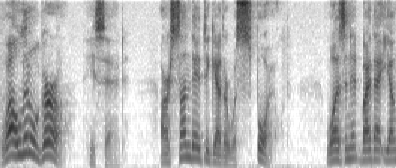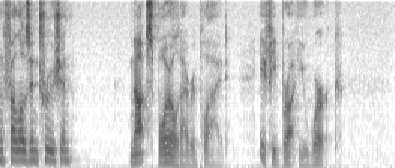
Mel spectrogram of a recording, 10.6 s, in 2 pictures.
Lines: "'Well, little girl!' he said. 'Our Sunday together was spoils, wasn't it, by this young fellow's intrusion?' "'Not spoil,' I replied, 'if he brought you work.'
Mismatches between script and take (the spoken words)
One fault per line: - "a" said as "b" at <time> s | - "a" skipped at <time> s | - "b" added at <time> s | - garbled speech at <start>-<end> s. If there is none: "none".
- "spoils" said as "spoiled" at 3.2 s
- "this" said as "that" at 5.0 s
- "spoil" said as "spoiled" at 7.2 s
